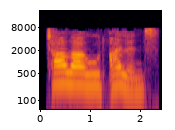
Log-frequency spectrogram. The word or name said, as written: talaud islands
